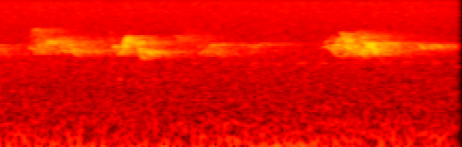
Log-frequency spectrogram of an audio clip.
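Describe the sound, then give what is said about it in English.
Red-eyed vireos sing short, high whistled phrases separated by brief pauses in a forest under a partial canopy, over a steady low rumble of forest ambience. “It's really nice how loud the red-eyed vireos are in here.”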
